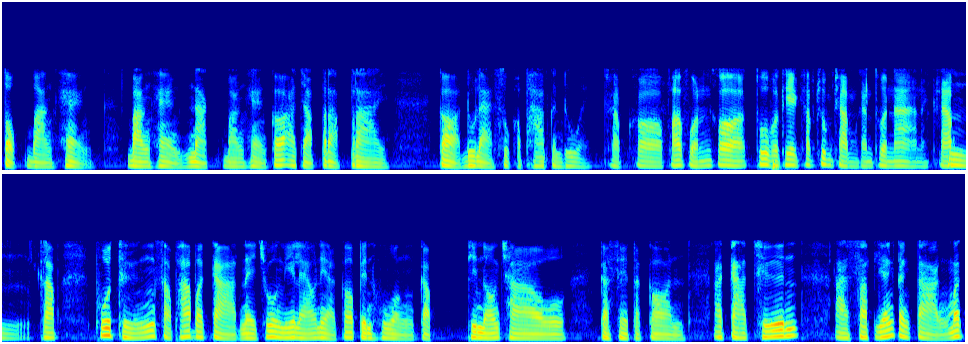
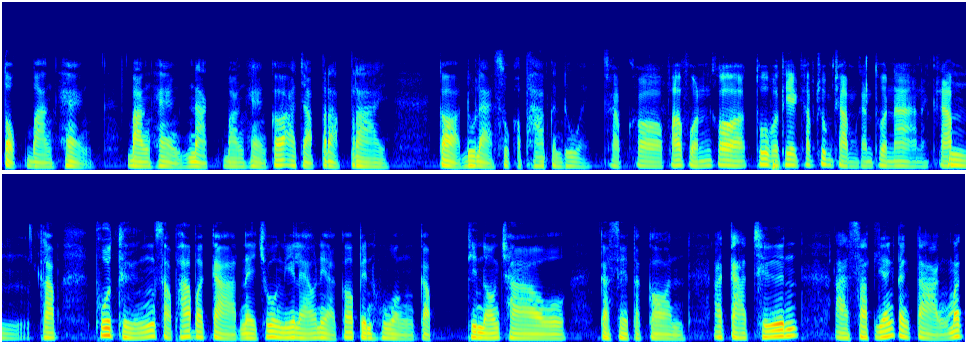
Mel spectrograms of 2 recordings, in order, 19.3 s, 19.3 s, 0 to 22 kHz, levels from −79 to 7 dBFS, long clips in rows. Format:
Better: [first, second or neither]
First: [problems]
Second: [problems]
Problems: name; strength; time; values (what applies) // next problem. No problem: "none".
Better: second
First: garbled, watery; badly; nothing above 4 kHz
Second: garbled, watery; slightly; nothing above 6.5 kHz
